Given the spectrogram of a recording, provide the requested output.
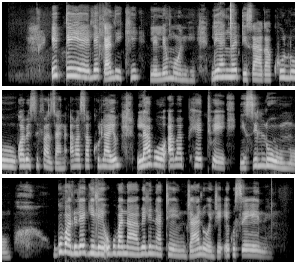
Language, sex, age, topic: North Ndebele, male, 50+, health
